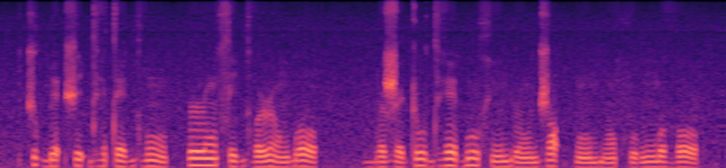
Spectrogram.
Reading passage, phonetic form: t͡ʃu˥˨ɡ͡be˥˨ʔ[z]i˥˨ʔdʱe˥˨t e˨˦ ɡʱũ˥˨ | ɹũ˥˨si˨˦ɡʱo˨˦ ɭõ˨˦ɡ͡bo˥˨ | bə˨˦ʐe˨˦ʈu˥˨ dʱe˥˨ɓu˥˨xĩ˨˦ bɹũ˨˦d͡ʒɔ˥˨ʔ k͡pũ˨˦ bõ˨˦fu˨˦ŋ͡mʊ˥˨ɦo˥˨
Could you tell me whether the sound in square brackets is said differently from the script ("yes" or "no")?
yes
